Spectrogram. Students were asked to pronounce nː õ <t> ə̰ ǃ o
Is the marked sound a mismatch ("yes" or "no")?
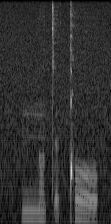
no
